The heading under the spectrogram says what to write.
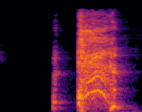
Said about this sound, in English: coughing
